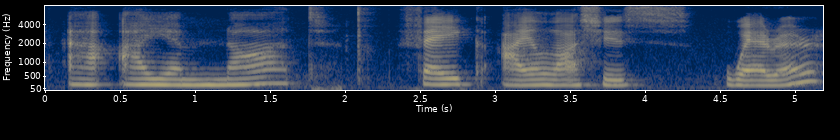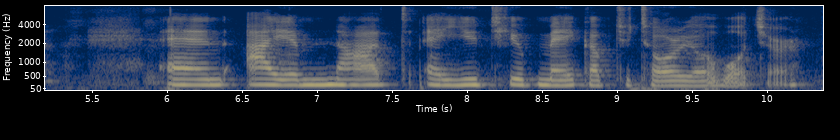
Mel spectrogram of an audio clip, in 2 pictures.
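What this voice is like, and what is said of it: Greek-accented English. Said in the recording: “I can only do a bad English-Greek accent, and that's what I'm having basically all the time”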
